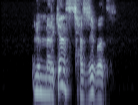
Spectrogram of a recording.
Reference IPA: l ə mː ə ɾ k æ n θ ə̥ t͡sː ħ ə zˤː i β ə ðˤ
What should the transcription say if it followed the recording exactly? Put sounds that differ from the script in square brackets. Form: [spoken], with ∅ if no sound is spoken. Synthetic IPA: l ə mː ə ɾ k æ n θ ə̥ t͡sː ħ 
